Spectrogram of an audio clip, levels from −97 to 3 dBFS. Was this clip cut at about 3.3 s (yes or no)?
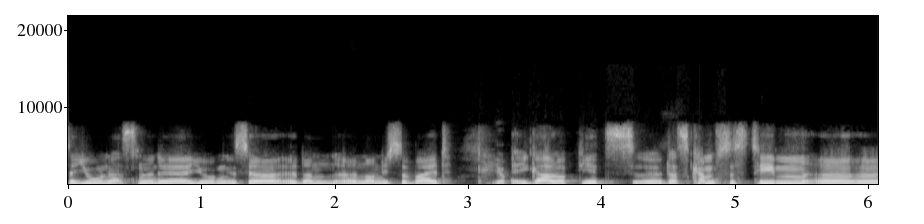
yes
